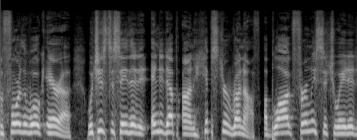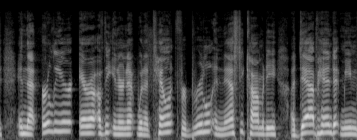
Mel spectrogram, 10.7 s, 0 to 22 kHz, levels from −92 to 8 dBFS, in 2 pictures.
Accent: American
